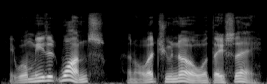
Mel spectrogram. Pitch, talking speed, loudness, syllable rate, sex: 120 Hz, 290 wpm, -18 LUFS, 5.7 syllables/s, male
